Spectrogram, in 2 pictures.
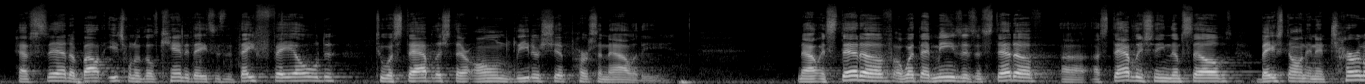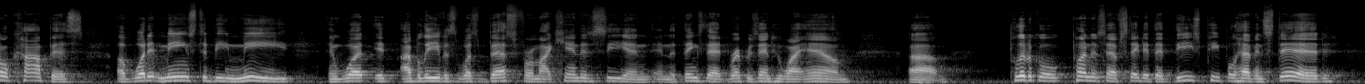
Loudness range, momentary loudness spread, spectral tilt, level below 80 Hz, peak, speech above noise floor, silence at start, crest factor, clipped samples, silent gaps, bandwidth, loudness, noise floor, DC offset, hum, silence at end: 5 LU; 11 LU; -6 dB/octave; -58 dBFS; -4 dBFS; 32 dB; 0.2 s; 18 dB; under 0.1%; none; 17.5 kHz; -23 LUFS; -55 dBFS; under 0.1%; none; 0.25 s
